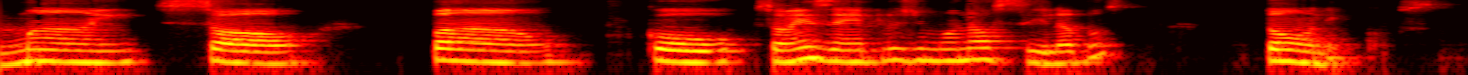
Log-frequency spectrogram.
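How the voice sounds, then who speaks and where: A woman's voice: mid-range voice, a bit bright. A woman teacher from Sergipe with a Brazilian accent, giving a remote lesson to children, repeating points and drawing out syllables. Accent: Brazilian Portuguese, Sergipe. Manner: slow, drawn-out syllables when pronouncing example words; addresses pupils directly, repeats points. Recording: echoey room.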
